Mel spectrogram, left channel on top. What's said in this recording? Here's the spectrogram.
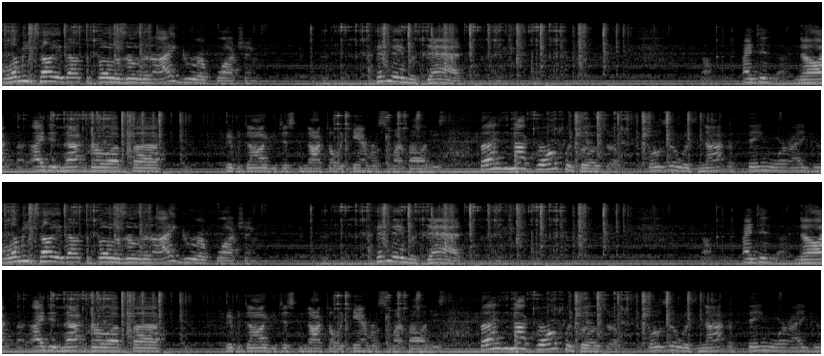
Well, let me tell you about the Bozo that I grew up watching. His name was Dad. I did not grow up. We have a dog who just knocked all the cameras, so my apologies. But I did not grow up with Bozo. Bozo was not a thing where I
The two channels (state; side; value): identical; both; correlation 1.00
